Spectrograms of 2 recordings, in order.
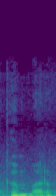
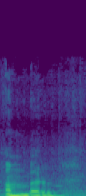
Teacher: Pada kata gambar berubah menjadi ambar, terjadi pelepasan fonem G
